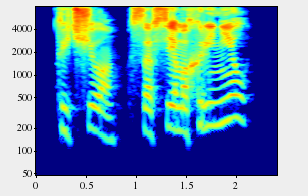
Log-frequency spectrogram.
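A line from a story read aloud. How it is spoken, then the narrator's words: Barked. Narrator (Russian): рявкнул сосед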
